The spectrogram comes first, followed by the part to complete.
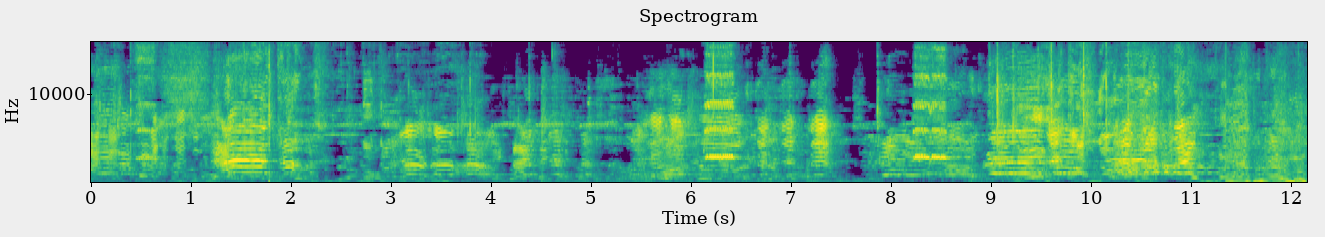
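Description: A group of children's voices calling out and talking over one another, many high-pitched voices at once, with no pause throughout.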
